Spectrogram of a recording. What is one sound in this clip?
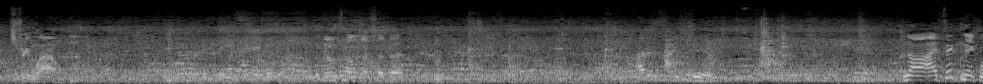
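Footsteps thud steadily on a running treadmill belt.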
